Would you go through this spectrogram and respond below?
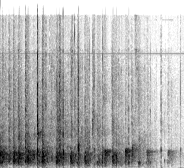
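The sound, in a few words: applause for students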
